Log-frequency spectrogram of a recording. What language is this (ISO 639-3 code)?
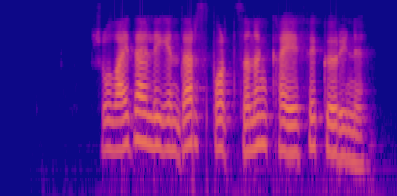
bak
